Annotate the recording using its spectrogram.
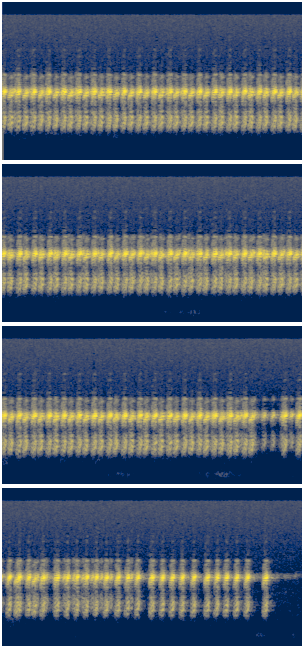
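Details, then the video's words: Singing tree frogs at a forest pond by night, mid-April, north-east Italy. A dense, continuous run of fast rasping croaks goes on, then turns more broken and staccato near the end before fading out. "relaxing forest pond by night with singing tree frogs"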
